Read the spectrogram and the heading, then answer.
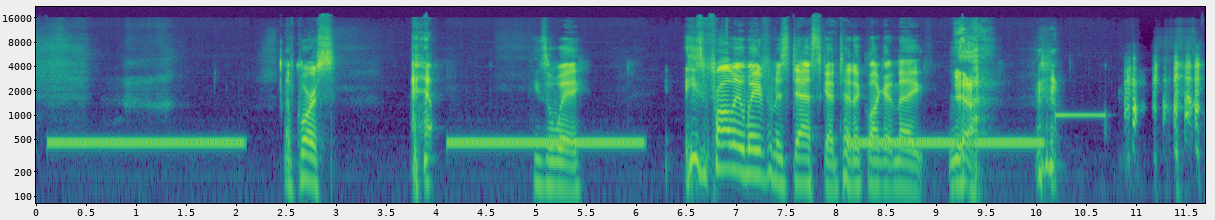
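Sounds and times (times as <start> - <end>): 
telephone ringing tone: 0.1 - 2.1, 4.1 - 6.1, 8.2 - 10.5
speech: 2.5 - 3.1, 3.8 - 4.1, 5.0 - 5.6, 6.5 - 10.3.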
